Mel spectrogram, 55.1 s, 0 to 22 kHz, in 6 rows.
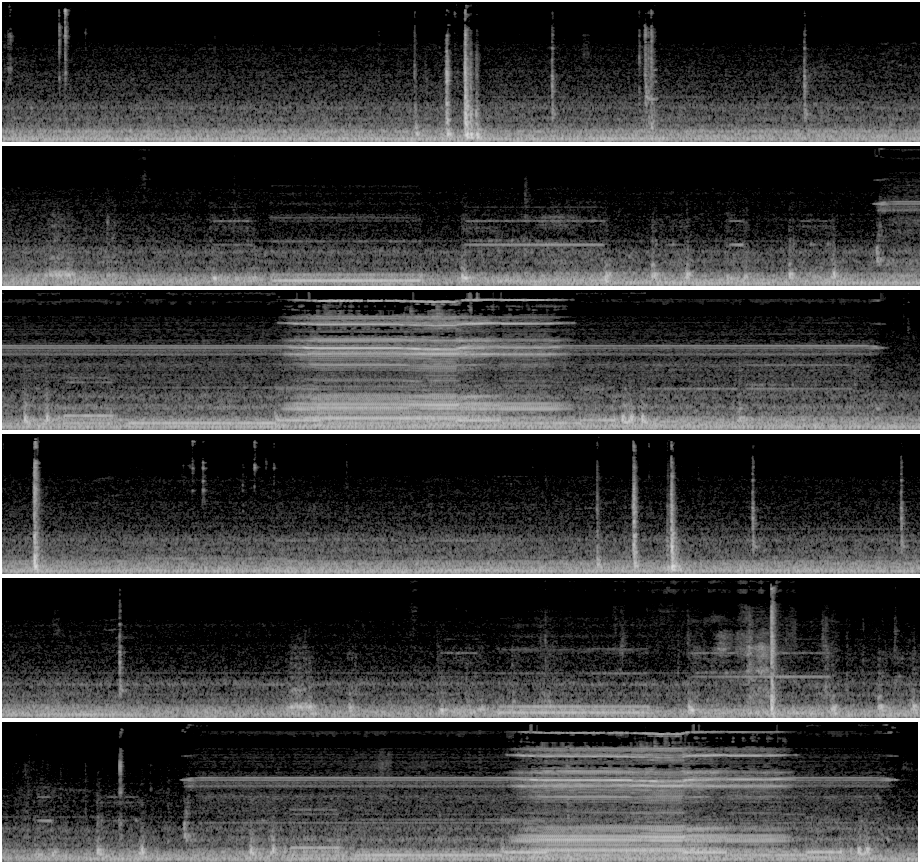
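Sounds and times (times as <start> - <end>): short low hums: 17.9 - 27.2, 47.7 - 55.0.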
